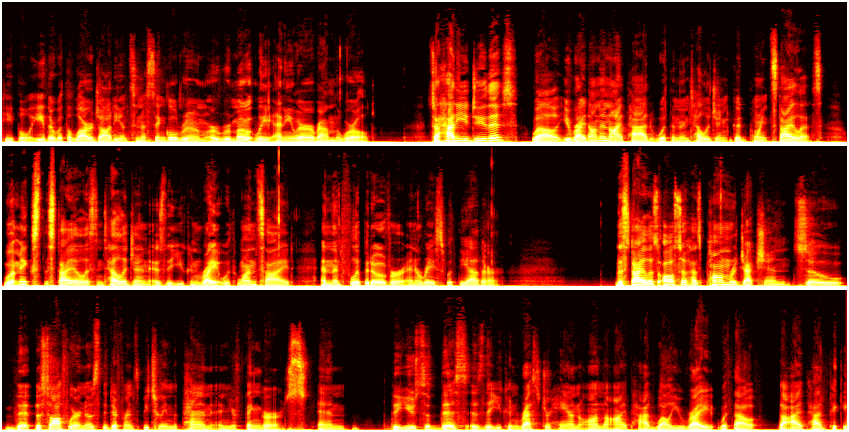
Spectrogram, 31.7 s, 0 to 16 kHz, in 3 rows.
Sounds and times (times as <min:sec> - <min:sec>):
Speech: 0:00.0 - 0:04.6, 0:05.4 - 0:16.8, 0:18.3 - 0:31.6.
